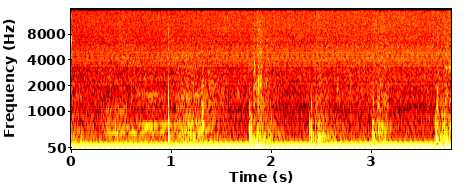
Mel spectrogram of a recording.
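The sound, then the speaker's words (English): Footsteps walking at a steady, unhurried pace, about five soft thuds spaced roughly half a second apart, fairly quiet against a constant low hum. “Yep, footsteps.”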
